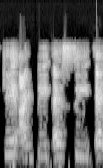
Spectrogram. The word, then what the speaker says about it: kitsch: तो पहला word जो German में हम देखेंगे, that is K-I-T-S-C-H. The pronunciation is kitsch.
